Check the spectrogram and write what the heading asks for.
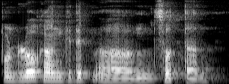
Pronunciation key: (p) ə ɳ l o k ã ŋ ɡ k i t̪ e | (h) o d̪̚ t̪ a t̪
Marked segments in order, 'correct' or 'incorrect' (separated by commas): correct, incorrect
